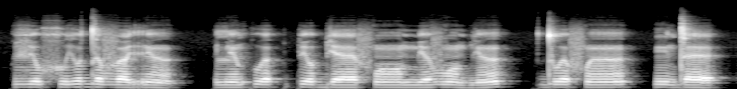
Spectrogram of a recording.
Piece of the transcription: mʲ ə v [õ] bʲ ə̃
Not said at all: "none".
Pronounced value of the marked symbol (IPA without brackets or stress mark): õ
